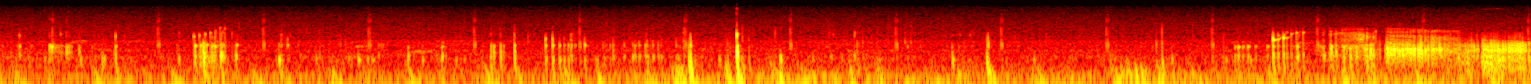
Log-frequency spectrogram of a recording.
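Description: Frequent gurgles, clicks and a long rumbling gurgle near the end; active bowel sounds of normal digestion.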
